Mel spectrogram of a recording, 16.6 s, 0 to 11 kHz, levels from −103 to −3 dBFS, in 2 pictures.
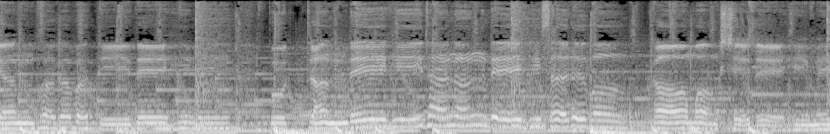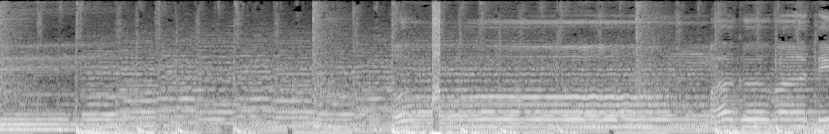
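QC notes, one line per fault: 12.63–12.70 s, file tags played as audio: text tag bytes decoded as samples give a brief, hard-edged rasp offset to one side, unlike random noise.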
